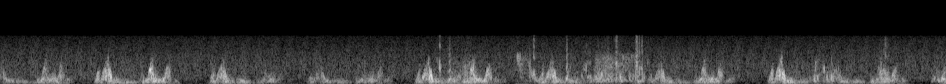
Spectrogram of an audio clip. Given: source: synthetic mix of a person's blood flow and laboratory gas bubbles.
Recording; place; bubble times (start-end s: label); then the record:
Doppler ultrasound of blood flow; precordium
4.37-4.43 s: bubbles
4.46-4.77 s: bubbles
5.15-5.43 s: bubbles
5.64-6.48 s: bubbles
8.11-8.37 s: bubbles
8.78-8.94 s: bubbles
9.31-9.47 s: bubbles
From the record:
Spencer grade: 2 (many but less than half of the cardiac periods contain bubble signals, singularly or in groups); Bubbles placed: only in the low amplitude regions of the cardiac cycle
